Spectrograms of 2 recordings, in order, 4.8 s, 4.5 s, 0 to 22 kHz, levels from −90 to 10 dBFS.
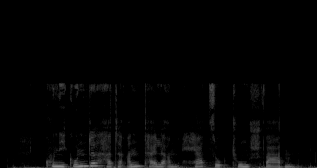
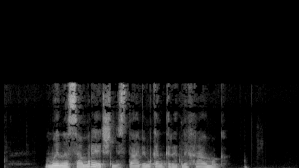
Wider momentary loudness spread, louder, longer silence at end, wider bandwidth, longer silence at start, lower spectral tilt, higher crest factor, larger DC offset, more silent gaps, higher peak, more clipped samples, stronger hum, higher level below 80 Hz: first, 14 LU vs 11 LU; second, -51 LUFS vs -22 LUFS; second, 0 s vs 0.8 s; about the same, 11.5 kHz vs 11.5 kHz; second, 0.2 s vs 0.7 s; about the same, -5.5 dB/octave vs -4.5 dB/octave; about the same, 16 dB vs 18 dB; neither; neither; second, -36 dBFS vs -6 dBFS; neither; neither; about the same, -66 dBFS vs -64 dBFS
